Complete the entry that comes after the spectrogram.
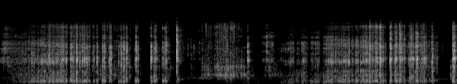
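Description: A utility knife blade scrapes and shaves curls off a solid, dry, cream-colored bar of soap held in the hand. The soap is palm-sized. The result is a series of short, crisp, dry scraping strokes with bright, high hiss and a gritty texture, separated by brief pauses.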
